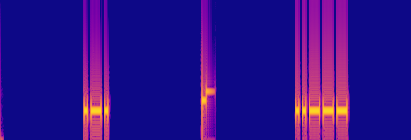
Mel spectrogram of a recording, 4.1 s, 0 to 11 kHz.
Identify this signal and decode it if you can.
Morse code, heard as a keyed tone, about 36 wpm, 700 Hz. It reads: R 2
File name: Single-Letter-Number-35wpm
